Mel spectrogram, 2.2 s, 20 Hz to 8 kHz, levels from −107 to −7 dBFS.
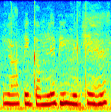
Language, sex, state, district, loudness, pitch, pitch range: Hindi, female, Bihar, Patna, -12 LUFS, 245 Hz, 235-255 Hz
